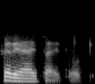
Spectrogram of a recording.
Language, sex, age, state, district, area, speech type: Kannada, male, 18-30, Karnataka, Shimoga, urban, conversation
